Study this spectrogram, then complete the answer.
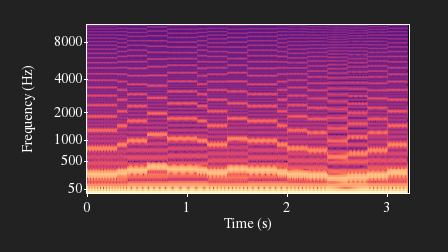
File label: Game Start; Jump Coaster; msx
